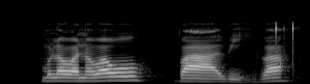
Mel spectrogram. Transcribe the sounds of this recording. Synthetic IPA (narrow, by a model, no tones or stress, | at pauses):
mʊlawanawaɣʊ | babiba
